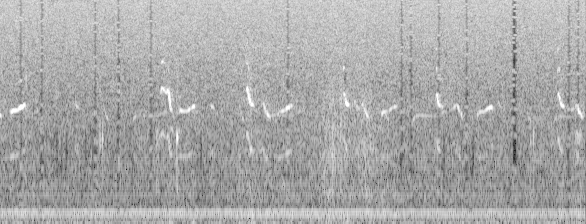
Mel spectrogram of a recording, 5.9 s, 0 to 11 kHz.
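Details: Senegal lapwings in clearings at Djuma Game Reserve at sunset in golden afternoon light, 28 July 2017, giving short, shrill, slurred notes every half second to second over a steady low engine hum.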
